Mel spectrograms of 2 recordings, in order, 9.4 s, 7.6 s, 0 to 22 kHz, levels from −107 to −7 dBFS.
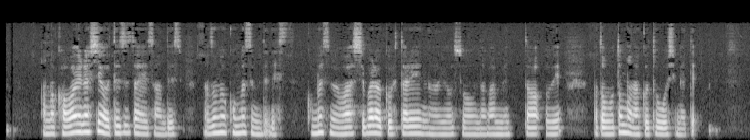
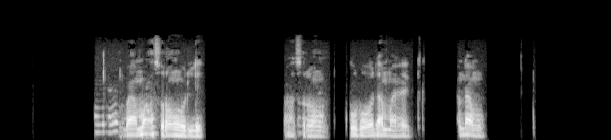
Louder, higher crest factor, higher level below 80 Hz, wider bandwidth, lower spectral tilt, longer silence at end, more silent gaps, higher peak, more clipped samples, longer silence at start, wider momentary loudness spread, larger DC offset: second, -22 LUFS vs -18 LUFS; about the same, 18 dB vs 20 dB; second, -74 dBFS vs -54 dBFS; first, 11.5 kHz vs 7.4 kHz; second, -4.5 dB/octave vs -7.5 dB/octave; second, 0.5 s vs 1.6 s; second, none vs 2.57-3.54 s, 4.19-4.31 s, 5.32-5.70 s; second, -4 dBFS vs 0 dBFS; neither; second, 0.1 s vs 1.2 s; about the same, 13 LU vs 15 LU; neither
